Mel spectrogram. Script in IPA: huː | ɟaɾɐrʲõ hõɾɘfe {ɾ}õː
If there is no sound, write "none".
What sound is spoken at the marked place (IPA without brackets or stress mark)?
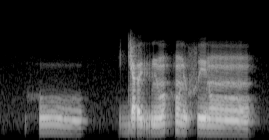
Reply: ɾ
